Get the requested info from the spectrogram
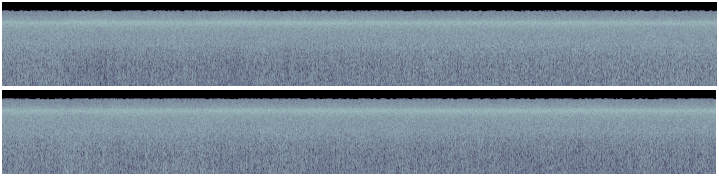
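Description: Steady, loud rushing hiss of airflow over a camera mounted under an aircraft wing in flight: wind noise on the microphone, even and unbroken, with no engine tone heard through it.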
